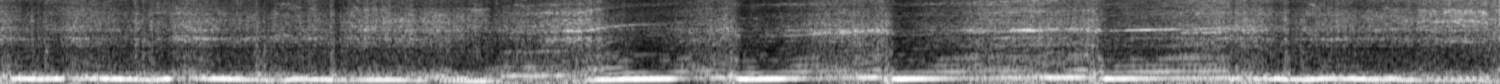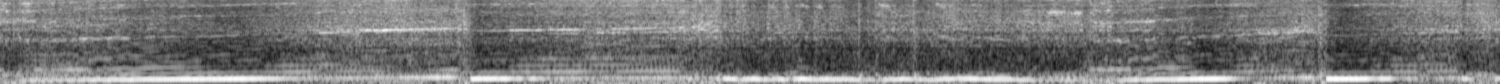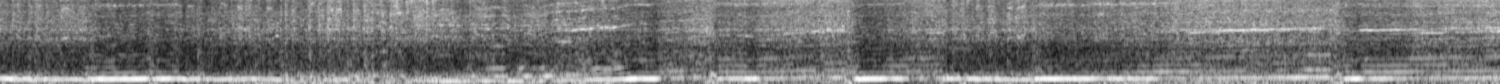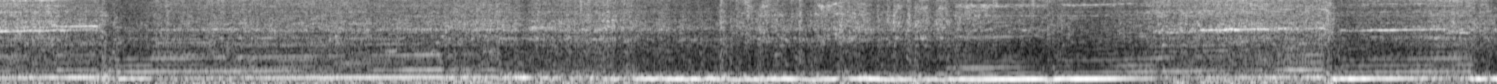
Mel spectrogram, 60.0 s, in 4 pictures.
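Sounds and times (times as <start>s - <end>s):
car engine revving through gears: 0.0s - 59.9s
road noise: 0.0s - 59.9s.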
